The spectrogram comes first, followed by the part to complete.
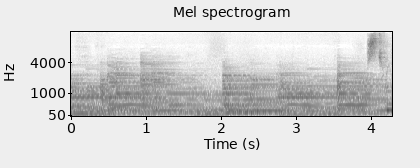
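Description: Digital keyboard playing piano chords, a new chord struck about twice a second, with no voice over it.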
